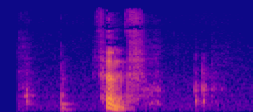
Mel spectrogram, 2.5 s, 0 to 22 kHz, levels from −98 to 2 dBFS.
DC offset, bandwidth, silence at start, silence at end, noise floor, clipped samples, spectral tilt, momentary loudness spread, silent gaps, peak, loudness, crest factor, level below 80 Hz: under 0.1%; 16.5 kHz; 0.6 s; 0.5 s; -65 dBFS; under 0.1%; -6 dB/octave; 27 LU; none; -10 dBFS; -29 LUFS; 26 dB; -76 dBFS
